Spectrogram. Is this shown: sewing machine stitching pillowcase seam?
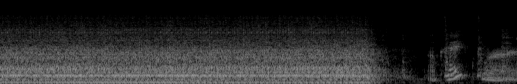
yes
